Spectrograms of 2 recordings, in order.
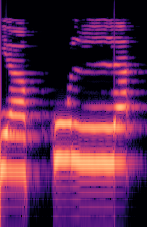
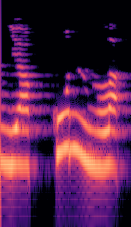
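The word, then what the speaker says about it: يكن له: Jadi walam yakulla, bukan yakunla, bukan, ya. Tapi yakulla, langsung ke lamnya. Tanpa ditahan atau tanpa didengungkan.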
